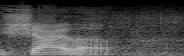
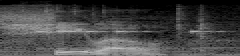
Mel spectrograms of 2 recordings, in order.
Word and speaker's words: Shiloh: i just knew immediately that's supposed to be shiloh who says who in the frick says sheila it happens a lot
